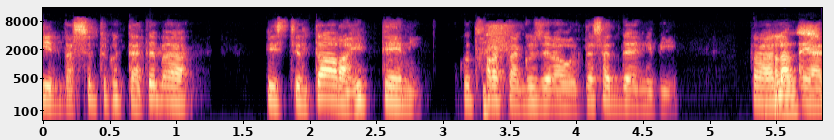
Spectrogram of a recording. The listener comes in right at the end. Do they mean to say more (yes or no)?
no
